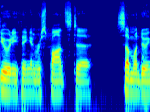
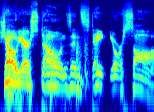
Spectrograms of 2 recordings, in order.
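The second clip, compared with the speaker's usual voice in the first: high, loud, echoey screaming statue-like voice; 5 semitones higher, 5 dB louder than usual. A game master voices one of the statues calling to the players: echoey screaming statue voice. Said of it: "an echoey voice ... that screams".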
